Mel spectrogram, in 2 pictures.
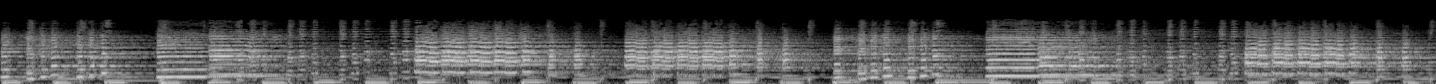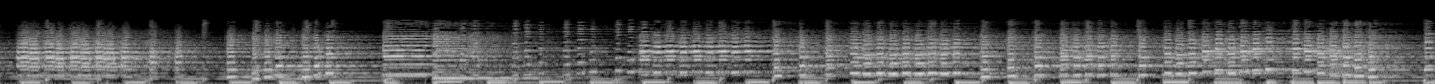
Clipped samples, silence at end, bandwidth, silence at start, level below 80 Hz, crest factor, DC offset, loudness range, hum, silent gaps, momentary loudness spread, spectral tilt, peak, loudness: under 0.1%; 0 s; 8.8 kHz; 0 s; -30 dBFS; 16 dB; under 0.1%; 3 LU; none; none; 11 LU; -5 dB/octave; 0 dBFS; -15 LUFS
